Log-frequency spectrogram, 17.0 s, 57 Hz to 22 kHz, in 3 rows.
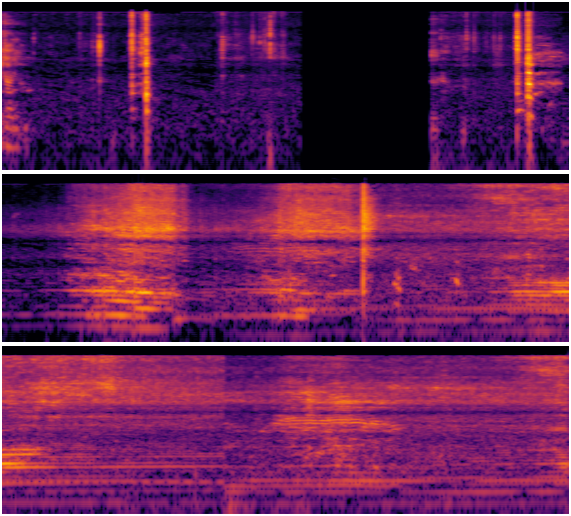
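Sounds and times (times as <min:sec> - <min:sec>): vehicle engine passing: 0:05.7 - 0:17.0.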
